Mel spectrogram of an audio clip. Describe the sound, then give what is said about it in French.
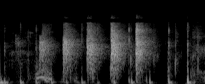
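A short burst of hand clapping, a few people clapping together in quick, uneven rhythm, with sharp bright smacks that overlap and then trail off into a few scattered final claps. “C'est beau, j'ai envie d'applaudir, on applaudit, just clap.”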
